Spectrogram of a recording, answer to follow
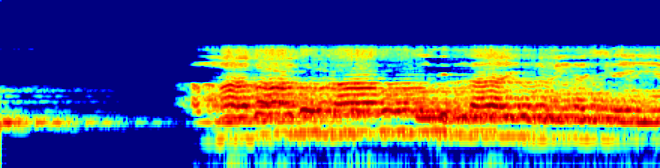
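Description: A man's voice chanting in a slow, melodic style. A held note fades away over the first second and a half, and after a short pause a new phrase begins about two seconds in, with long notes and a wavering, ornamented pitch.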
